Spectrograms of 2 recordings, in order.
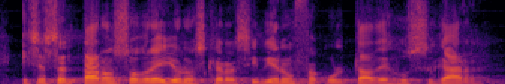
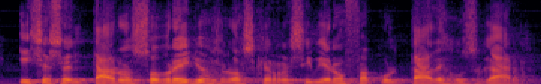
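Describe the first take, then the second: Both takes have the same delivery.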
